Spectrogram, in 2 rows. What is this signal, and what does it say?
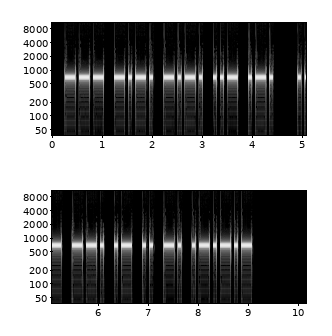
Morse code, heard as a keyed tone, about 17 wpm, 700 Hz. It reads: OCCUR AGAIN.
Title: Sentences from Top 1000 Words - Review Part 6 - 17wpm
